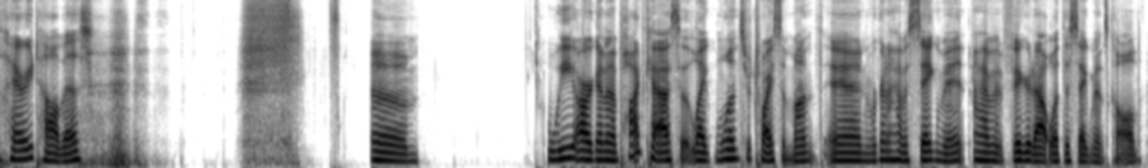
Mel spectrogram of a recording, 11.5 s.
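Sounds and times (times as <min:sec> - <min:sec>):
speech: 0:00.1 - 0:01.5, 0:03.7 - 0:04.2, 0:05.5 - 0:11.4
person blowing nose: 0:02.4 - 0:03.1.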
